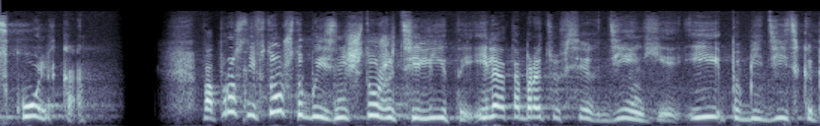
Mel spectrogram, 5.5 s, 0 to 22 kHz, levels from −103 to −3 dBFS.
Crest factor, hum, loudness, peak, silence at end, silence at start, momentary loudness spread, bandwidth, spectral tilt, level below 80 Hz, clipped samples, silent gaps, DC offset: 18 dB; none; -21 LUFS; -4 dBFS; 0 s; 0 s; 11 LU; 15.5 kHz; -2 dB/octave; -74 dBFS; under 0.1%; 0.86-1.03 s; under 0.1%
